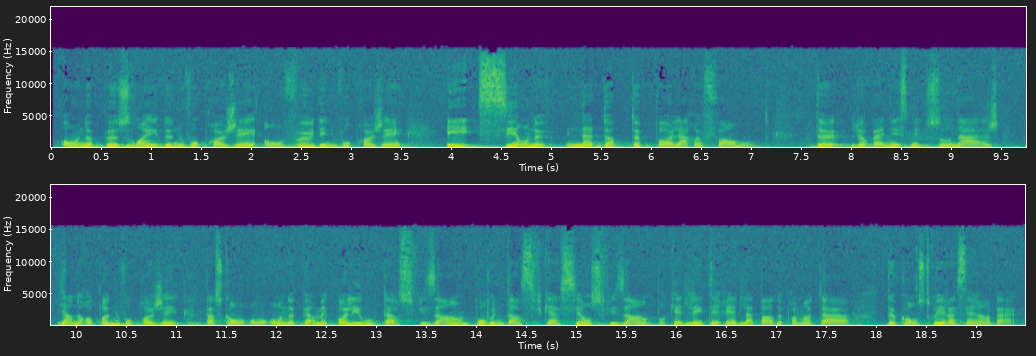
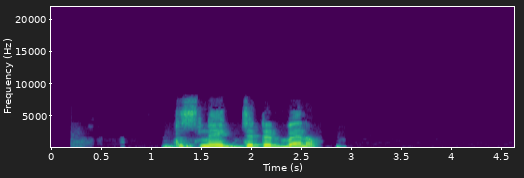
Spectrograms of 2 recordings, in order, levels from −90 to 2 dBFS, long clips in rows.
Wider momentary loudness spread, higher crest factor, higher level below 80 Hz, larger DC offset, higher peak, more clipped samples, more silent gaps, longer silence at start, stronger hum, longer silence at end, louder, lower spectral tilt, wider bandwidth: second, 6 LU vs 16 LU; about the same, 14 dB vs 18 dB; first, -42 dBFS vs -56 dBFS; neither; about the same, -2 dBFS vs -2 dBFS; neither; neither; second, 0.05 s vs 1.1 s; neither; second, 0 s vs 1.75 s; about the same, -15 LUFS vs -17 LUFS; second, -5 dB/octave vs -7.5 dB/octave; first, 16 kHz vs 7.8 kHz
